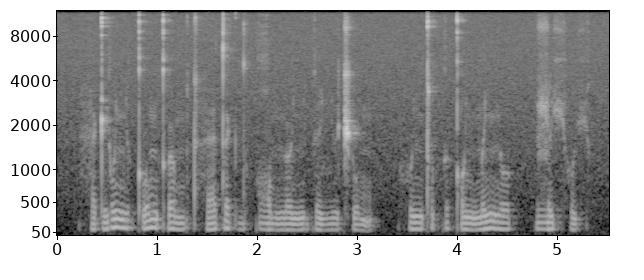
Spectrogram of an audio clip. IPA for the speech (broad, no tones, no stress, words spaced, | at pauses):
hɛʈ jʊɲə˞ kʼʊmkʼə˞ mʊthɛt̪ɛʈ d̪ʊk ʁʷəmn̪ə˞ ɲəkɛ ʎɨt͡ʃʼʊm | hʊɲtʼʊkə kʼɔɲmɛɲnʊ | ɮəçhʊç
